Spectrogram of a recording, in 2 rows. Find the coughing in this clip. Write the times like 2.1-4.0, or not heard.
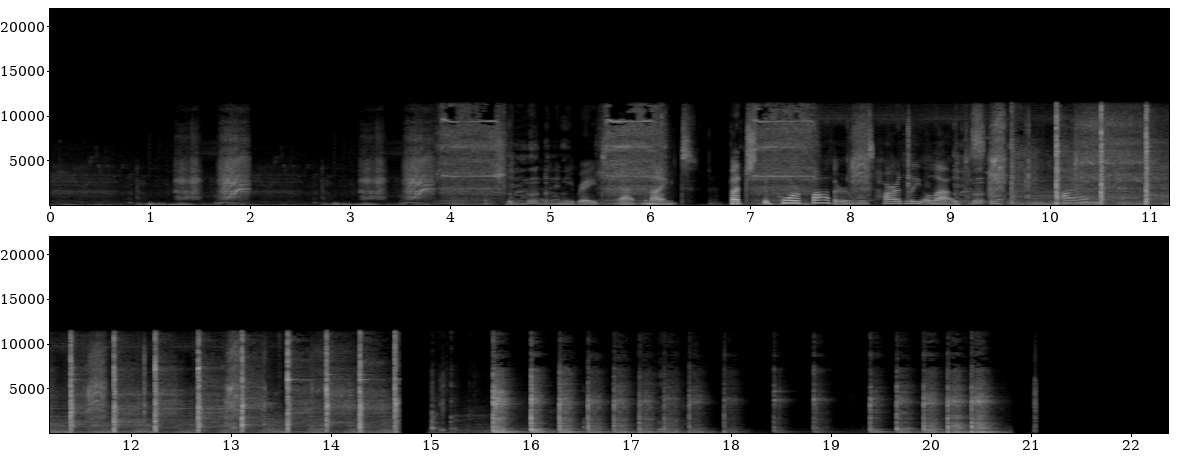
4.5-5.2, 9.0-9.7, 17.1-17.7.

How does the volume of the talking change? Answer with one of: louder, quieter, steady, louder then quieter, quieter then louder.
louder then quieter.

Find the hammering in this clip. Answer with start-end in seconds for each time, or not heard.
9.6-21.1.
